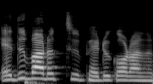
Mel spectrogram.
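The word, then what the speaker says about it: Edvard Berger: 그래서이 영화 같은 경우도 콘클라베라는 그 제목 동일한 제목으로 개봉을 했고 감독 감독님이 에드바르트 베르거라는 감독님이신데 이거 독일어로 좀 발음해 주세요.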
